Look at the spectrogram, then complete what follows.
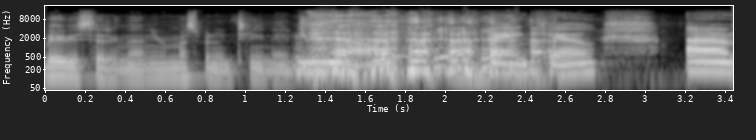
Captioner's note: laughter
